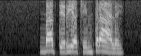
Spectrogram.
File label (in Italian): "Batteria Centrale", MESSAGGI VOCALI; Bentel; BLE320; Audio BGS220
